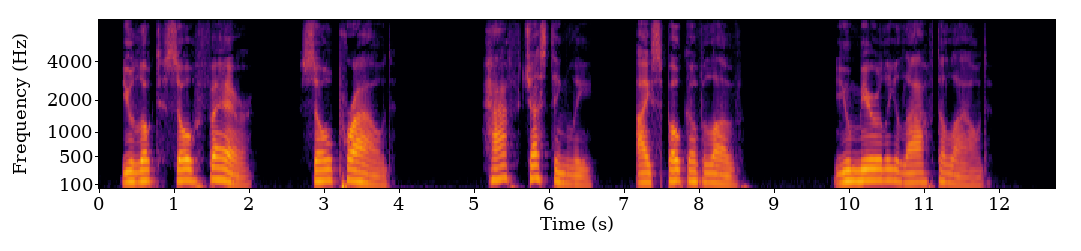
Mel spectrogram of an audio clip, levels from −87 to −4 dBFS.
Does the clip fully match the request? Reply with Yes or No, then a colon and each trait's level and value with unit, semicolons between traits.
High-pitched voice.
No: low, 130 Hz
